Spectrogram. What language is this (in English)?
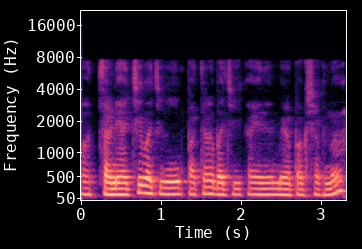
Konkani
